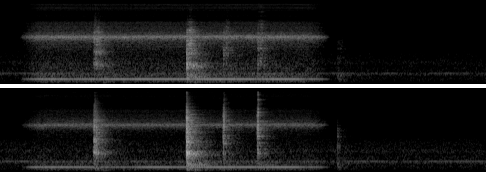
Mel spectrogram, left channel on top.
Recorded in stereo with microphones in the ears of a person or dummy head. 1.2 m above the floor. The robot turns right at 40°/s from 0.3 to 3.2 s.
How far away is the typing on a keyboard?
About 1.3 m.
